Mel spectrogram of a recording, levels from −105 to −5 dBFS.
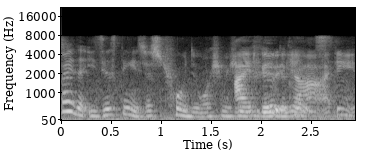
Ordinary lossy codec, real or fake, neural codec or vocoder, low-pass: none; real; none; none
